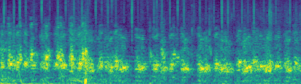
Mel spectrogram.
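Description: Soft, repeated clucking from a video game chicken continues in a steady flutter, fairly quiet and without any talking over it.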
